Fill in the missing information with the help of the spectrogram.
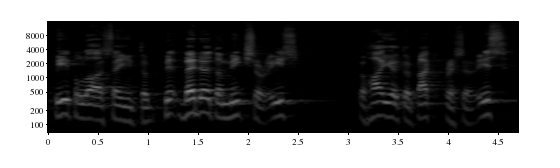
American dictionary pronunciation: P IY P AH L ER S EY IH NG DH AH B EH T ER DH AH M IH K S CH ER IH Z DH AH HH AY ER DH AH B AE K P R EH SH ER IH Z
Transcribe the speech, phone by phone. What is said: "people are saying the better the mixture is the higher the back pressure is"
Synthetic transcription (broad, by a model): P IY P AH L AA S EY IH NG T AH B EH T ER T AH M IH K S ER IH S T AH HH AY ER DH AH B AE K P R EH S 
